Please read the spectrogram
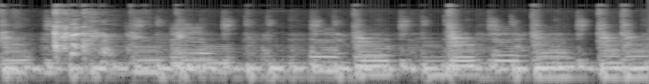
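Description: Live instrumental jam: a pulsing bass line under a running pattern of short, plucked-sounding melodic notes in a steady rhythm. A brief noisy burst comes about half a second in.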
